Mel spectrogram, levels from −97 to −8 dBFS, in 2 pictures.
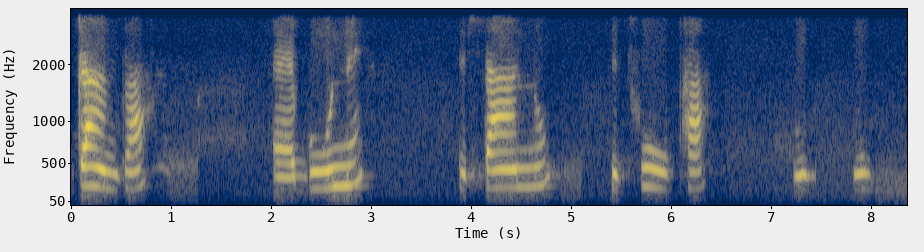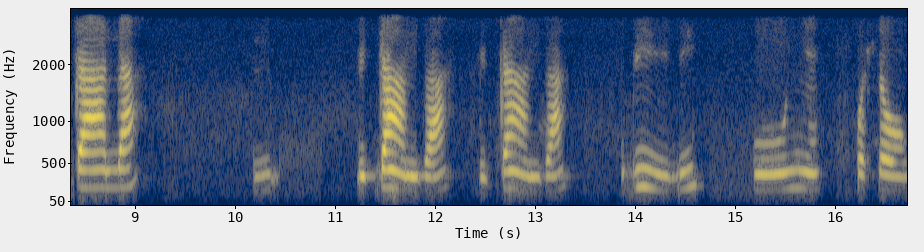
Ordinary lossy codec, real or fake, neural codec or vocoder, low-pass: none; real; none; 3.6 kHz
